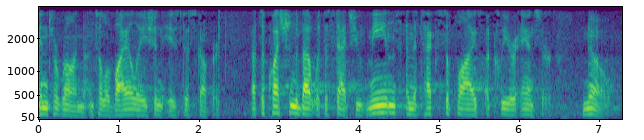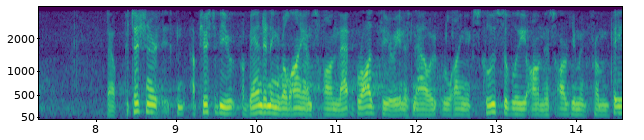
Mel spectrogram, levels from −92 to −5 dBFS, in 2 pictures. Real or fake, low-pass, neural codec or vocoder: fake; 3.6 kHz; vocoder, 22.05 kHz, 80 mel bands, Vocos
